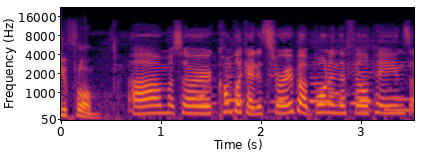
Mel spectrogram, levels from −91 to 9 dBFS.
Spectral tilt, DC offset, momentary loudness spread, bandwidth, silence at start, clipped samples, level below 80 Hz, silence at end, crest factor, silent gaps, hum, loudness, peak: -3.5 dB/octave; under 0.1%; 4 LU; 14.5 kHz; 0 s; under 0.1%; -54 dBFS; 0 s; 16 dB; none; none; -19 LUFS; -2 dBFS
